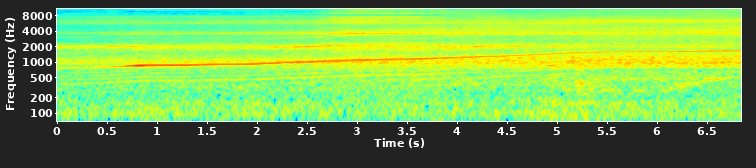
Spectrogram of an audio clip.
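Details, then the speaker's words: Portable hot-air soldering blower (SMD rework station) after modification to reduce airflow, control turned fully to its lowest setting, recorded with the recorder held close: smooth airy whoosh with a thin motor whine slowly climbing in pitch, no rattle; normal blower motor at low speed. "Ini bunyinya saya putar pelan. Ternyata putar kanan dia pelan ya. Ini sudah paling pelannya."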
